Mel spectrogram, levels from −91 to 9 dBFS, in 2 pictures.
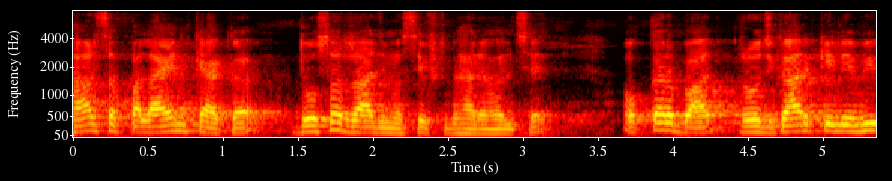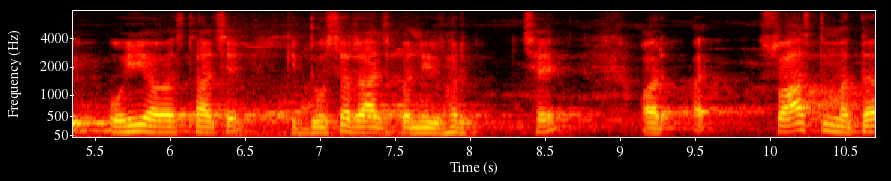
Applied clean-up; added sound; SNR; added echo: neural separator model SepFormer DNS4.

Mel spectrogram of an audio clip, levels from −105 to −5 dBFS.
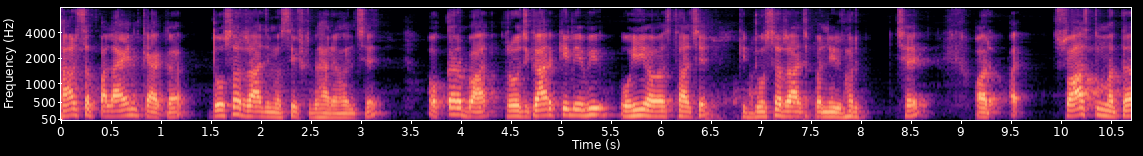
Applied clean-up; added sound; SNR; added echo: neural mask model DeepFilterNet 3.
